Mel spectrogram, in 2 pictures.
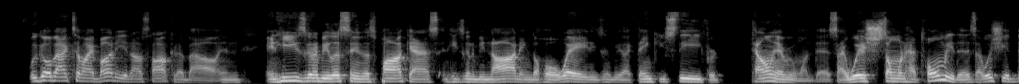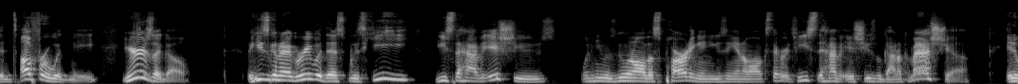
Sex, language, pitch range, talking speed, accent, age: male, English, 120-155 Hz, 270 wpm, American, 30-49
